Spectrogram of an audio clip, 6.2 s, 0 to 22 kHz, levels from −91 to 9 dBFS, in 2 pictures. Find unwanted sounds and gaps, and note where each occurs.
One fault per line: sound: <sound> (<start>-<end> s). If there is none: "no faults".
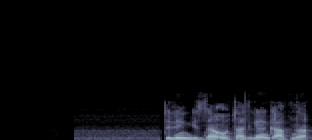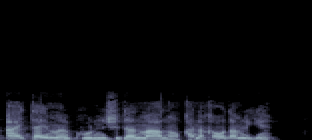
no faults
